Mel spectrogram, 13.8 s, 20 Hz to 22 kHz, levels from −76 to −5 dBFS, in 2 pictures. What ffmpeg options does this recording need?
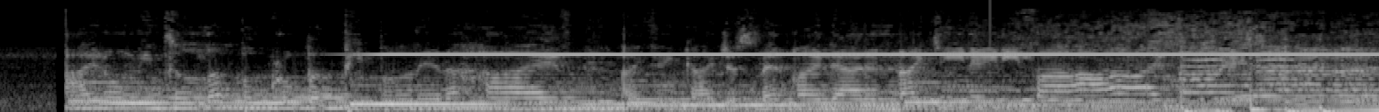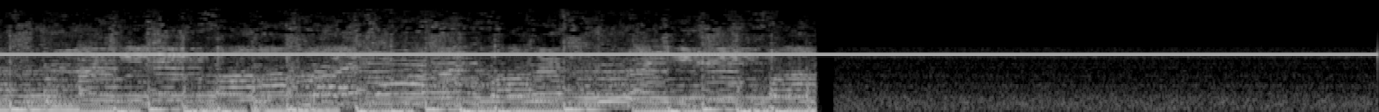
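-af "adeclick=t=4,bandreject=f=3k:w=30"

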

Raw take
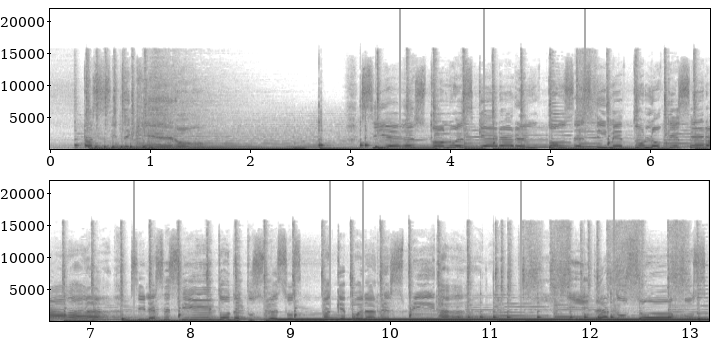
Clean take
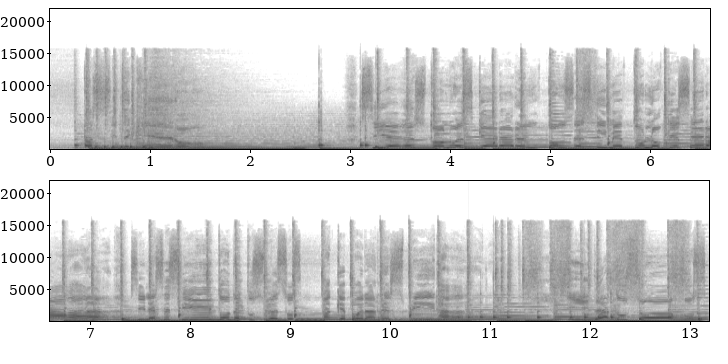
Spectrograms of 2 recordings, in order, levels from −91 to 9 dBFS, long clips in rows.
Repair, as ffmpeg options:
-filter_complex "[0:a]adeclick=t=4,bandreject=f=330:w=30,asplit=3[a][b][c];[a]afade=t=out:st=0.98:d=0.02[d];[b]highpass=f=140:w=0.5412,highpass=f=140:w=1.3066,afade=t=in:st=0.98:d=0.02,afade=t=out:st=1.1:d=0.02[e];[c]afade=t=in:st=1.1:d=0.02[f];[d][e][f]amix=inputs=3:normalize=0,asplit=3[g][h][i];[g]afade=t=out:st=8.57:d=0.02[j];[h]highpass=f=140:w=0.5412,highpass=f=140:w=1.3066,afade=t=in:st=8.57:d=0.02,afade=t=out:st=8.69:d=0.02[k];[i]afade=t=in:st=8.69:d=0.02[l];[j][k][l]amix=inputs=3:normalize=0,asplit=3[m][n][o];[m]afade=t=out:st=9.43:d=0.02[p];[n]highpass=f=140:w=0.5412,highpass=f=140:w=1.3066,afade=t=in:st=9.43:d=0.02,afade=t=out:st=9.55:d=0.02[q];[o]afade=t=in:st=9.55:d=0.02[r];[p][q][r]amix=inputs=3:normalize=0"

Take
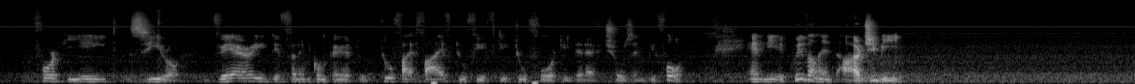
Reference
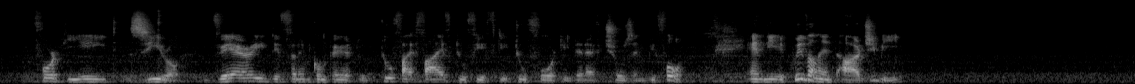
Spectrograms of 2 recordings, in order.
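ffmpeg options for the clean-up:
-filter_complex "[0:a]adeclick=t=4,bandreject=f=5.9k:w=30,asplit=3[a][b][c];[a]afade=t=out:st=4.3:d=0.02[d];[b]highpass=f=140:w=0.5412,highpass=f=140:w=1.3066,afade=t=in:st=4.3:d=0.02,afade=t=out:st=4.42:d=0.02[e];[c]afade=t=in:st=4.42:d=0.02[f];[d][e][f]amix=inputs=3:normalize=0,asplit=3[g][h][i];[g]afade=t=out:st=5.31:d=0.02[j];[h]highpass=f=140:w=0.5412,highpass=f=140:w=1.3066,afade=t=in:st=5.31:d=0.02,afade=t=out:st=5.43:d=0.02[k];[i]afade=t=in:st=5.43:d=0.02[l];[j][k][l]amix=inputs=3:normalize=0,asetnsamples=n=441:p=0,asendcmd='8.54 volume volume -11dB',volume=0dB"

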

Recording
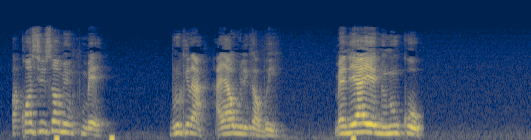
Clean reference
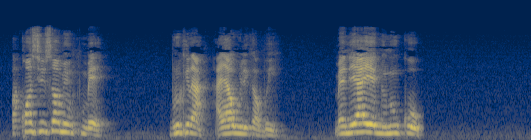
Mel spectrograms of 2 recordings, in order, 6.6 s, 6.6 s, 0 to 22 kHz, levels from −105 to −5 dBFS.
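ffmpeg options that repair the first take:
-filter_complex "[0:a]asplit=3[a][b][c];[a]afade=t=out:st=0.67:d=0.02[d];[b]highpass=f=140:w=0.5412,highpass=f=140:w=1.3066,afade=t=in:st=0.67:d=0.02,afade=t=out:st=0.79:d=0.02[e];[c]afade=t=in:st=0.79:d=0.02[f];[d][e][f]amix=inputs=3:normalize=0,asplit=3[g][h][i];[g]afade=t=out:st=1.36:d=0.02[j];[h]highpass=f=140:w=0.5412,highpass=f=140:w=1.3066,afade=t=in:st=1.36:d=0.02,afade=t=out:st=1.48:d=0.02[k];[i]afade=t=in:st=1.48:d=0.02[l];[j][k][l]amix=inputs=3:normalize=0,asplit=3[m][n][o];[m]afade=t=out:st=4.38:d=0.02[p];[n]highpass=f=140:w=0.5412,highpass=f=140:w=1.3066,afade=t=in:st=4.38:d=0.02,afade=t=out:st=4.5:d=0.02[q];[o]afade=t=in:st=4.5:d=0.02[r];[p][q][r]amix=inputs=3:normalize=0,asetnsamples=n=441:p=0,asendcmd='3.12 volume volume -4.5dB',volume=0dB"

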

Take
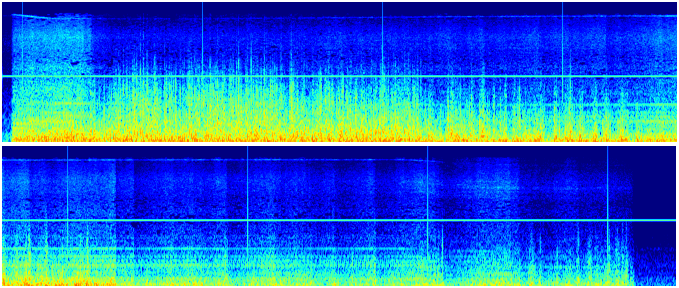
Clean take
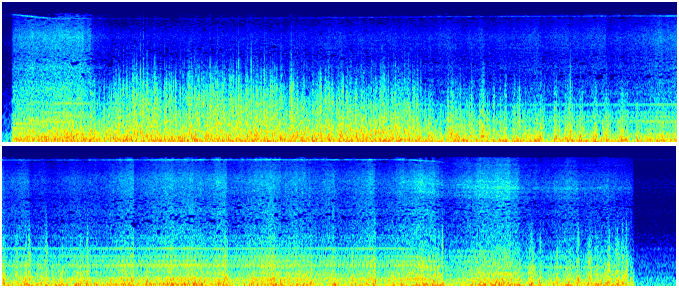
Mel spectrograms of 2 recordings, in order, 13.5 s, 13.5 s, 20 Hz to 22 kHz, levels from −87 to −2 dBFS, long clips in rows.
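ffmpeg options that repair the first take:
-af "adeclick=t=4,bandreject=f=2.5k:w=30,asetnsamples=n=441:p=0,asendcmd='7.88 volume volume 11dB',volume=0dB"

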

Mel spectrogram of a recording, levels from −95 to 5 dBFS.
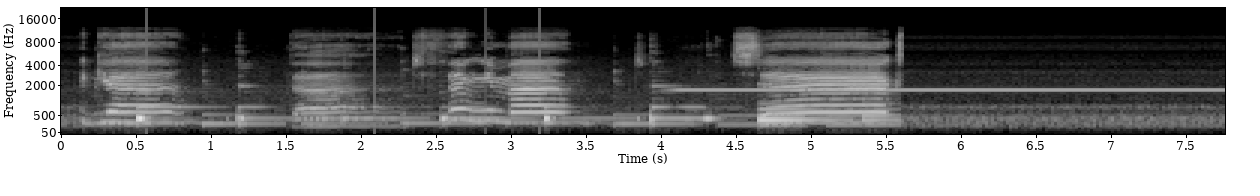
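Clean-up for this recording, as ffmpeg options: -af "adeclick=t=4,bandreject=f=1.7k:w=30"

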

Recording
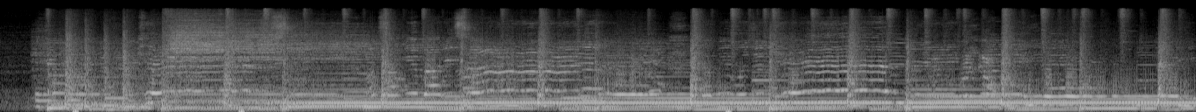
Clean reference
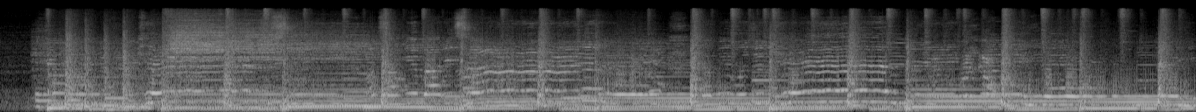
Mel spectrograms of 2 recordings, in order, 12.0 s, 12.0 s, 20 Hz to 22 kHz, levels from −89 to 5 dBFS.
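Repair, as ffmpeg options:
-filter_complex "[0:a]bandreject=f=360:w=30,asplit=3[a][b][c];[a]afade=t=out:st=0.71:d=0.02[d];[b]highpass=f=140:w=0.5412,highpass=f=140:w=1.3066,afade=t=in:st=0.71:d=0.02,afade=t=out:st=0.83:d=0.02[e];[c]afade=t=in:st=0.83:d=0.02[f];[d][e][f]amix=inputs=3:normalize=0,asplit=3[g][h][i];[g]afade=t=out:st=2.37:d=0.02[j];[h]highpass=f=140:w=0.5412,highpass=f=140:w=1.3066,afade=t=in:st=2.37:d=0.02,afade=t=out:st=2.49:d=0.02[k];[i]afade=t=in:st=2.49:d=0.02[l];[j][k][l]amix=inputs=3:normalize=0,asplit=3[m][n][o];[m]afade=t=out:st=7.24:d=0.02[p];[n]highpass=f=140:w=0.5412,highpass=f=140:w=1.3066,afade=t=in:st=7.24:d=0.02,afade=t=out:st=7.36:d=0.02[q];[o]afade=t=in:st=7.36:d=0.02[r];[p][q][r]amix=inputs=3:normalize=0"

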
